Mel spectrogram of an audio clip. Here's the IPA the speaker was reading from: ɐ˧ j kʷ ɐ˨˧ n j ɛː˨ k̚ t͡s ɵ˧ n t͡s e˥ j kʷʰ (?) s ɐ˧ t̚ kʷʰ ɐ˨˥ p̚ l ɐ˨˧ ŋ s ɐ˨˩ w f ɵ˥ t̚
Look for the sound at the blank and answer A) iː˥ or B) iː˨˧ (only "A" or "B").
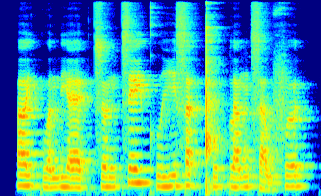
B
